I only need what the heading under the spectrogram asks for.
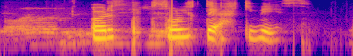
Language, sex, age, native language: Icelandic, female, 10, Icelandic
